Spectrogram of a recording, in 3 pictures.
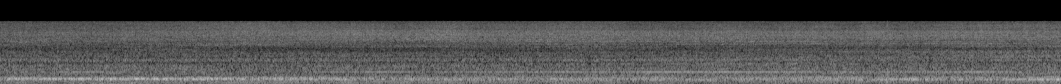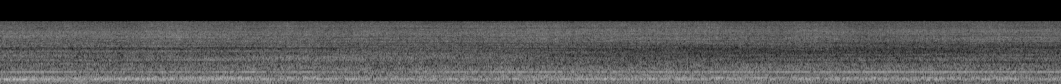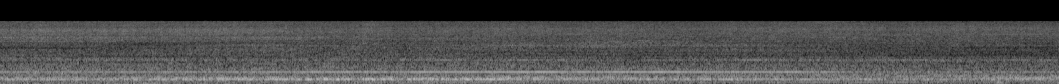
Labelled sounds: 15.9	27.4	vessel noise, 0 to 8.0 kHz

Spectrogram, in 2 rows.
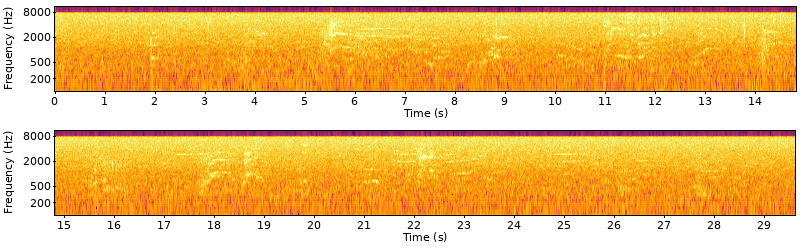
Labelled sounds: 1.8	2.2	killer whale, 0.08 to 3.2 kHz
3.7	4.4	killer whale, 0.10 to 3.2 kHz
5.3	8.0	killer whale, southern resident, 0.50 to 5.7 kHz
8.2	9.3	killer whale, 0.10 to 4.9 kHz
9.9	10.7	killer whale, 0.20 to 2.5 kHz
10.9	12.4	killer whale, southern resident, 0.14 to 8.0 kHz
12.7	13.4	killer whale, southern resident, J pod, call S44, 0.14 to 3.8 kHz
14.0	14.6	killer whale, 0.08 to 8.0 kHz
17.2	18.4	killer whale, southern resident, 0.04 to 4.2 kHz
18.5	19.1	killer whale, 0.10 to 8.0 kHz
19.6	19.9	killer whale, 0.34 to 5.5 kHz
20.8	21.3	killer whale, 0.24 to 2.5 kHz
21.5	23.6	killer whale, southern resident, J pod, call S01, 0.50 to 5.7 kHz
24.7	26.1	killer whale, southern resident, J pod, call S01, 0.38 to 3.9 kHz
26.3	26.9	killer whale, 1.4 to 2.6 kHz
27.5	28.6	killer whale, southern resident, J pod, call S01 and call S04, 0 to 3.5 kHz

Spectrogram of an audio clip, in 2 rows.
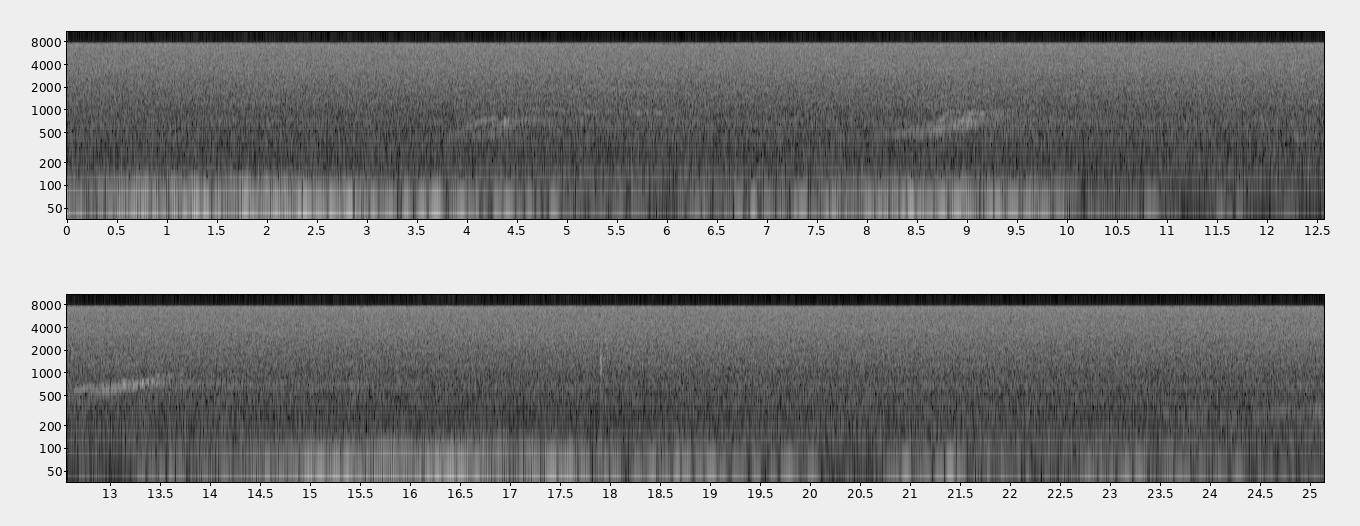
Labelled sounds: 9.0	9.2	humpback whale, 0.80 to 0.99 kHz
13.3	13.7	humpback whale, 0.80 to 0.99 kHz

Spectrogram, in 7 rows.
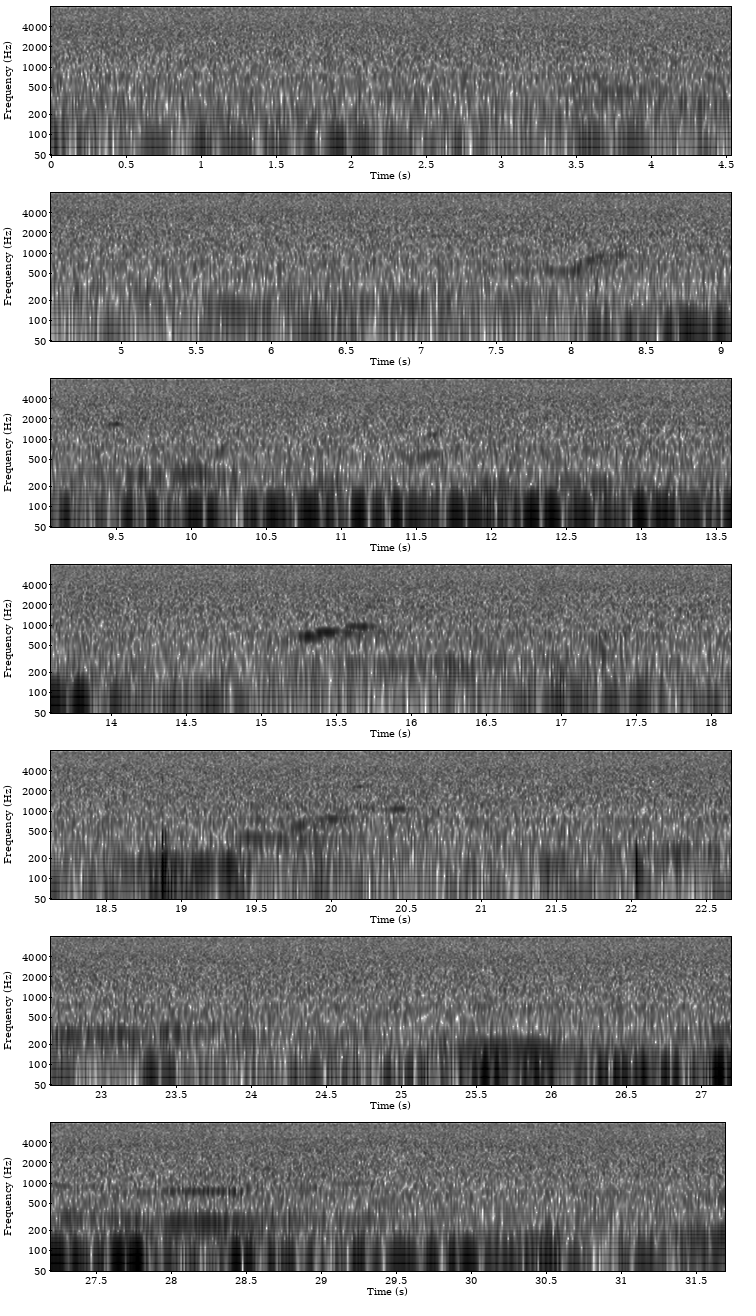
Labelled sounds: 8.1	8.4	humpback whale, 0.86 to 1.1 kHz
15.4	15.8	humpback whale, 0.80 to 1.0 kHz

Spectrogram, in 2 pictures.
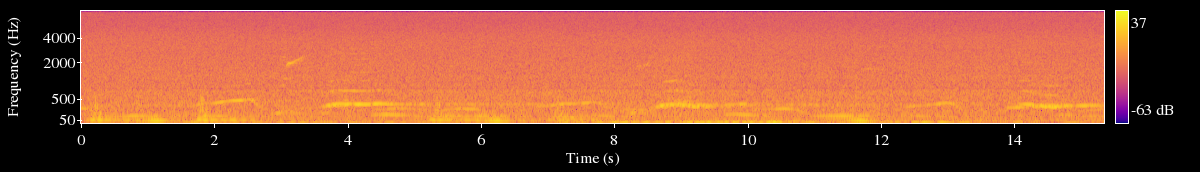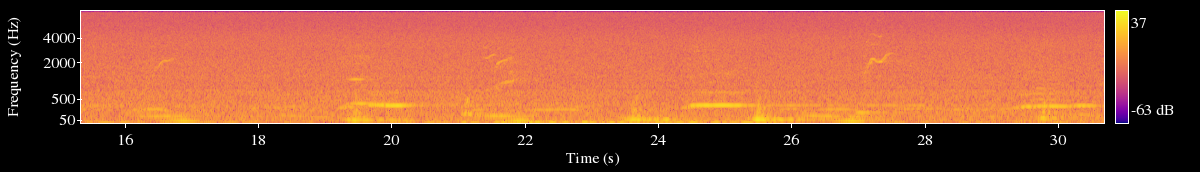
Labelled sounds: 3.1	3.4	humpback whale, 1.7 to 2.4 kHz
16.5	16.8	humpback whale, 1.7 to 2.3 kHz
19.3	19.6	humpback whale, 1.1 to 1.2 kHz
21.4	21.9	humpback whale, 0.96 to 2.6 kHz
27.1	27.6	humpback whale, 1.7 to 2.7 kHz

